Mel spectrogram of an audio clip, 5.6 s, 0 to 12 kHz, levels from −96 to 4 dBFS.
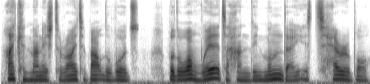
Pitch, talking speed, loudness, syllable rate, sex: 125 Hz, 195 wpm, -19 LUFS, 5.5 syllables/s, male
